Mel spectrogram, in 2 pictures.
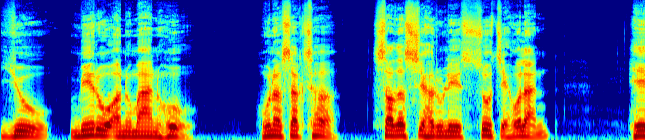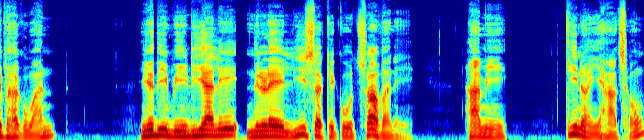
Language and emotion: Nepali, neutral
